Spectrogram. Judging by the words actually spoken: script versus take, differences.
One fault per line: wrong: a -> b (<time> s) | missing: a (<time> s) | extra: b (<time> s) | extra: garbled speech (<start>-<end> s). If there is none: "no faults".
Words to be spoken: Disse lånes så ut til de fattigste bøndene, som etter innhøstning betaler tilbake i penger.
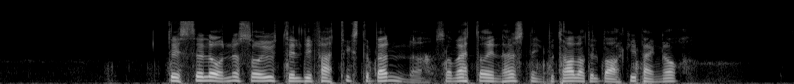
no faults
